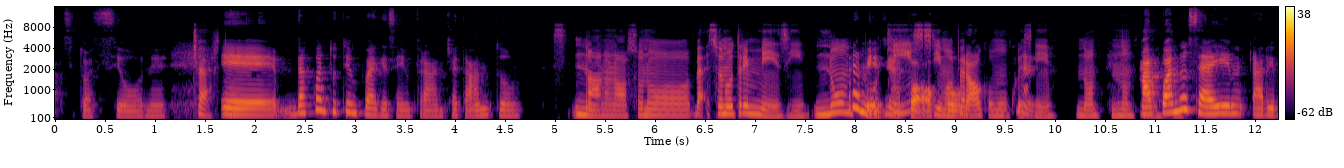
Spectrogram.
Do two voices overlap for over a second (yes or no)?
yes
